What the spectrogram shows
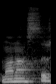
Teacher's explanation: monastır sözündə o A kimi tələffüz olunur. Səslə hərf tərkibi fərqlənir, amma A qanuna tabedir.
